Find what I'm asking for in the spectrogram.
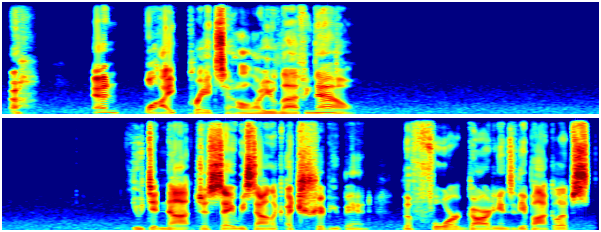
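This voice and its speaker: A male actor plays a gruff, sardonic British vampire hunter, a protective and teasing mentor, in a roleplay audio drama spoken to the listener. He sounds mock indignant, trading wry, sweary, exasperated but fond banter with very animated intonation. A slight rumble sits in the background.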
